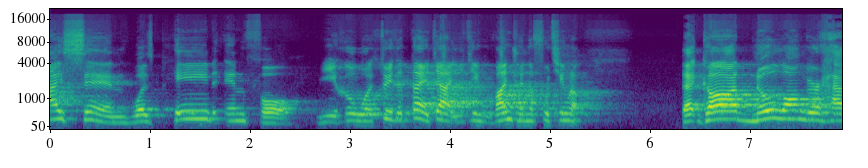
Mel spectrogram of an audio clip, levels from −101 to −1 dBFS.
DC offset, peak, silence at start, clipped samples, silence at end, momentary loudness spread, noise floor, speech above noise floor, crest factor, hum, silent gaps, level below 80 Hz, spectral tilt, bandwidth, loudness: under 0.1%; 0 dBFS; 0 s; under 0.1%; 0 s; 15 LU; -74 dBFS; 54 dB; 20 dB; none; none; -72 dBFS; -3 dB/octave; 18 kHz; -20 LUFS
